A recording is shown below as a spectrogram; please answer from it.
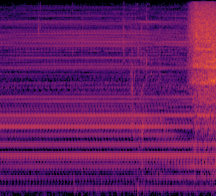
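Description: EVAP smoke machine running with a steady hum while it feeds smoke into the car's EVAP system through the service port. A short hiss comes near the end.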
